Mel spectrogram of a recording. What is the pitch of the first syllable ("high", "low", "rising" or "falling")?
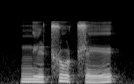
rising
